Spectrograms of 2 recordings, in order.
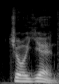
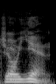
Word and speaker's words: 周燕: So ‘Zhou Yan’, but how do you say it with the tones? ZY: 周燕 . OF: 周燕 , so it’s 1st tone, 4th zone. ZY: Yeah OF: 周燕 , OK.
